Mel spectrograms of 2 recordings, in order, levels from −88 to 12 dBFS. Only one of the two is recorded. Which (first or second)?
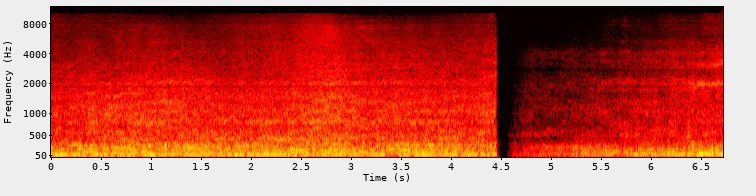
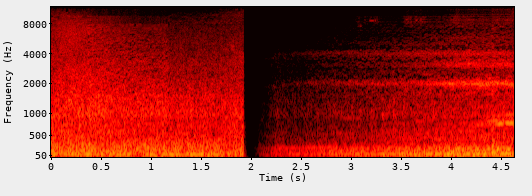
second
